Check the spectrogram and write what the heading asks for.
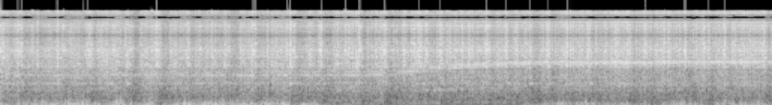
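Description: Metal lathe running and turning a metal part, the cutting bit taking a cut: steady machine noise with a low rumble. A thin high whine joins about halfway through and holds.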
